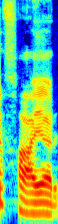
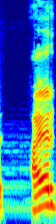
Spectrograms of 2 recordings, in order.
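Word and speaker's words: fire: पढ़ेंगे इसे हम पढ़ेंगे फायर फायर क्यों पढ़ेंगे क्योंकि आई का उच्चारण यहां पर आई हो रहा है ठीक है लास्ट वाला ई का उच्चारण नहीं हो रहा है ठीक है और इस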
